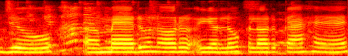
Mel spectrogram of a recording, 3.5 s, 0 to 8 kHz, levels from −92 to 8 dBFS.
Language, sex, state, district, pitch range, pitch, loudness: Hindi, female, Chhattisgarh, Sarguja, 225-230 Hz, 225 Hz, -14 LUFS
